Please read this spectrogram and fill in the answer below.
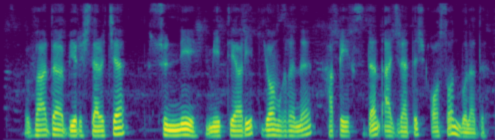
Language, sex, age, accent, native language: Uzbek, male, 18-24, Surxondaryo, Uzbek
